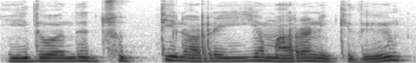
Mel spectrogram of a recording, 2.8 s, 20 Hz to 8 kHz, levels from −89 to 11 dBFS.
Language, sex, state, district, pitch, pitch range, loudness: Tamil, male, Tamil Nadu, Kanyakumari, 140 Hz, 135-150 Hz, -13 LUFS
